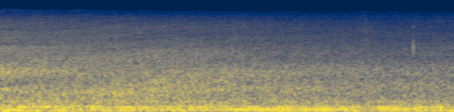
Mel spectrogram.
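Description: A steady low hum with an even rumble of background noise.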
